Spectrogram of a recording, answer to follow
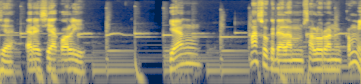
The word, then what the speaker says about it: Escherichia coli: Bacanya pakai bahasa ini ya, pakai bahasa Inggris ya, Escherichia coli, yang masuk ke dalam saluran kemih melalui uretra dan berkembang biak di kandung kemih.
